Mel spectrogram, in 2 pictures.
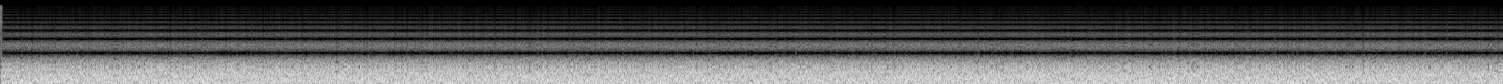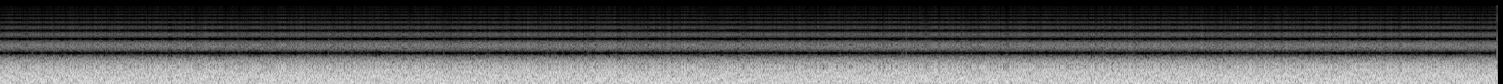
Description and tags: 14 LFNoise1 1600Hz
This kind of noise generates linearly interpolated random values at a certain frequency. In this example the frequency is 1600Hz.The algorithm for this noise was created two years ago by myself in C++, as an imitation of noise generators in SuperCollider 2.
